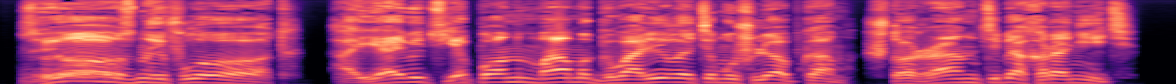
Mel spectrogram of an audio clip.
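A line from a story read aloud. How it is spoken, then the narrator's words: Cheerful yelling. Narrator (Russian): весело орал Толя Грохот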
